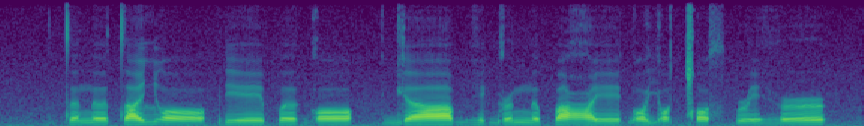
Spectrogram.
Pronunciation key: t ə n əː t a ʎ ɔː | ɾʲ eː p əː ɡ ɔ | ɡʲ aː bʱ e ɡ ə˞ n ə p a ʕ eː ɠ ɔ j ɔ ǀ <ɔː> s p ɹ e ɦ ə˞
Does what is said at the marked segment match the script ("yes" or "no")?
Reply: no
